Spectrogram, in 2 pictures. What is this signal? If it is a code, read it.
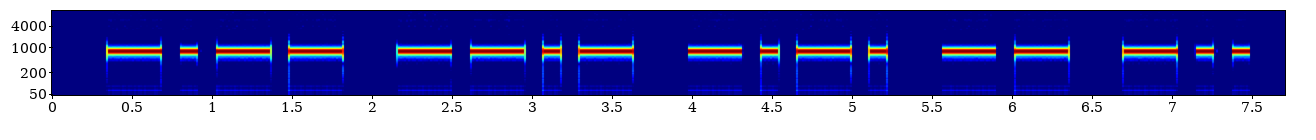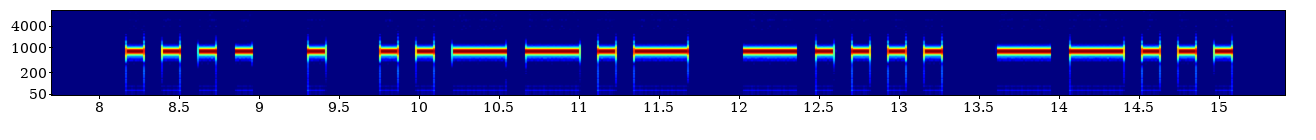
Morse code, heard as a keyed tone, about 10 wpm, 800 Hz. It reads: YQCMD HE_67
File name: morse mp3 / revision13-vitesse 10 mots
